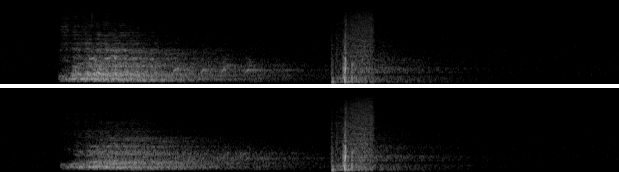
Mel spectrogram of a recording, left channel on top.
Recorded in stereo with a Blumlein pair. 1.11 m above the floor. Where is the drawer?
10° right, 0.8 m.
